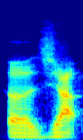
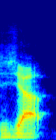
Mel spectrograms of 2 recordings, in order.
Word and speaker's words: Diop: Cheikh Anta Diop. Let me tell you how bad this is. It's It's pronounced Diop. One of my friends is Senegalese. Um it's pronounced Diop.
